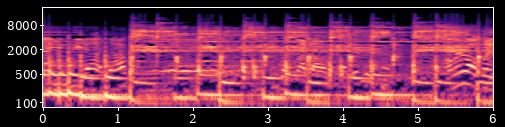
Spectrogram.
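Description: Six clay-pot drums played by hand as a Burmese six-drum set: a quick, steady run of strikes, many of them sliding in pitch as they ring. A steady low tone that changes pitch every second or so runs underneath, with a jingling shimmer above.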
